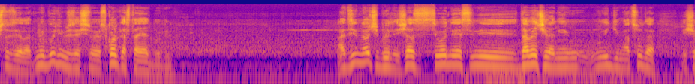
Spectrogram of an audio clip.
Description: Man speaking continuously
